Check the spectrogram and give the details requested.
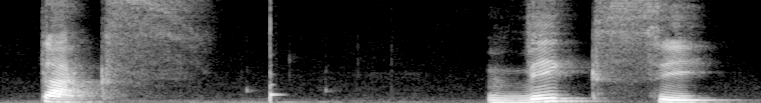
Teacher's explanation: Inside French words, X between two vowels is pronounced [ks]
